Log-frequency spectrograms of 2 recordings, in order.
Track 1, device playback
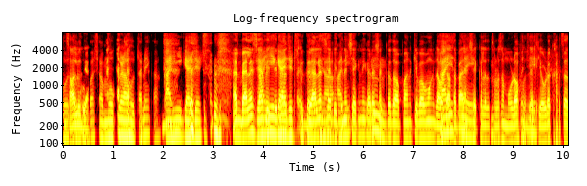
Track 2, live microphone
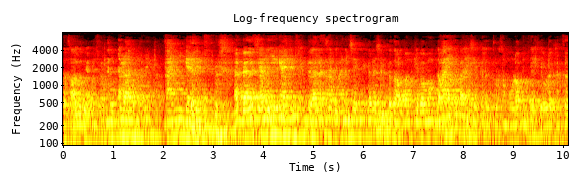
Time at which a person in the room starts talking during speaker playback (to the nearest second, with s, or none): none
